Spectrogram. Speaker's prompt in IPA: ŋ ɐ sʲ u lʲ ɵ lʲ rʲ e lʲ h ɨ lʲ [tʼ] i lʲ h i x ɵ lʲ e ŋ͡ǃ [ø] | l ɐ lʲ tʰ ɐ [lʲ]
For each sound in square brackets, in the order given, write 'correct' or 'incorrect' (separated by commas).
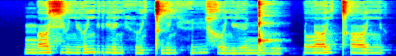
correct, incorrect, correct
